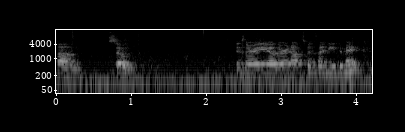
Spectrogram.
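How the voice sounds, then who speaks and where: A woman's voice: mid-range voice, steady tone, a little fast, darkish tone, slight background noise. A woman hosting a podcast live show, making casual, unscripted announcements. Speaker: podcast host. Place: convention live show stage. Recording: echoey live stage, distant mic.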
